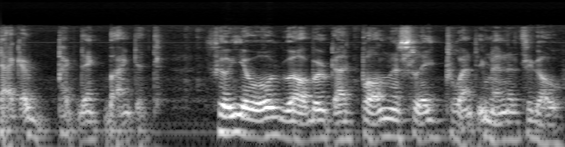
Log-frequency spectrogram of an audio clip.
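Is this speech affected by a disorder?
Yes: cerebral palsy; from birth.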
